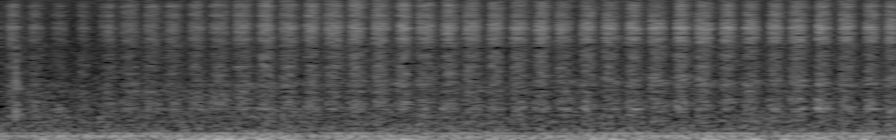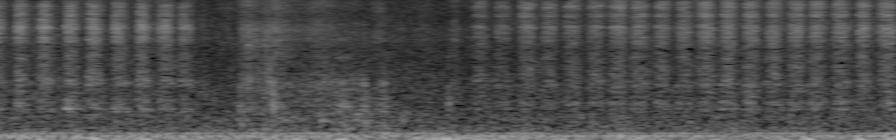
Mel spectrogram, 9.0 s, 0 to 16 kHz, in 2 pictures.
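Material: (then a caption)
Paper. A purple colored pencil rubs and scratches across a printed paper mandala coloring sheet lying flat on a table while the other hand holds the sheet steady. A steady, continuous scratchy rubbing with rapid, bright, regular ticking rides over a constant low hum near 66 Hz at an even level throughout.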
